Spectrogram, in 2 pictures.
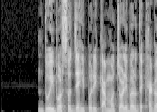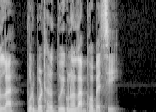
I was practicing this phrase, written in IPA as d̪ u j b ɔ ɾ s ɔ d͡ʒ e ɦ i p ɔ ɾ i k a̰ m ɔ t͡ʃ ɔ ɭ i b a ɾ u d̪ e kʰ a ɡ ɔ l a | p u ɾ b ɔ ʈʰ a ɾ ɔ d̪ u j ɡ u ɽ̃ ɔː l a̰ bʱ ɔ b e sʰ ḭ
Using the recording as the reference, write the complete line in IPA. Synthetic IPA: d̪ u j b ɔ ɾ s ɔ d͡ʒ e ɦ i p ɔ ɾ i k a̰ m ɔ t͡ʃ ɔ ɭ i b a ɾ u d̪ e kʰ a ɡ ɔ l a | p u ɾ b ɔ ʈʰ a ɾ ɔ d̪ u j ɡ u ɽ̃ ɔ l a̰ bʱ ɔ b e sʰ ḭ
